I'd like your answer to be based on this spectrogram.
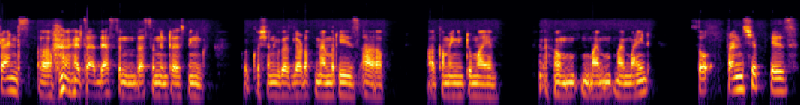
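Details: Stuttering (stammer) in a man whose stammer began at around nine years old.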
